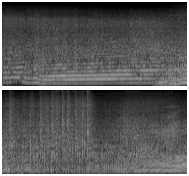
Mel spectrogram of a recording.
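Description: Rally car engines at full cry: first a car held at high revs through a bend, then a Mitsubishi Lancer Evolution IX rally car revving hard and pulling away from the stage start, its engine rising sharply in pitch with a burst of rapid sharp cracks before settling into a steady note.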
